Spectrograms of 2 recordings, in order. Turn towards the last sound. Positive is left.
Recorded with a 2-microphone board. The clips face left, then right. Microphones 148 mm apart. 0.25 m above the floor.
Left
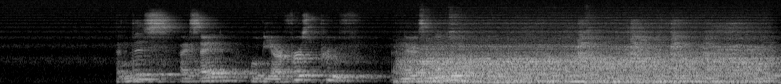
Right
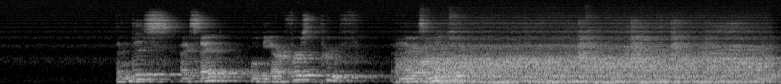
turn(degrees=60)  # may be behind; listen again after turning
